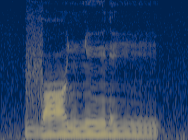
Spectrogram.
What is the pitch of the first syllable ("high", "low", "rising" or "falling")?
high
